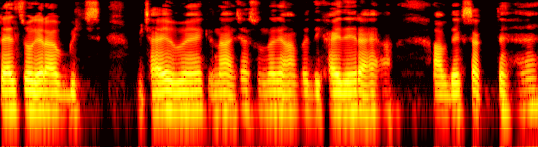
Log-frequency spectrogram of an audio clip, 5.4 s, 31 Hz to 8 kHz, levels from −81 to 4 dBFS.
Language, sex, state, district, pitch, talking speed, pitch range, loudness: Hindi, male, Bihar, Jahanabad, 120 Hz, 210 wpm, 115-125 Hz, -18 LUFS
